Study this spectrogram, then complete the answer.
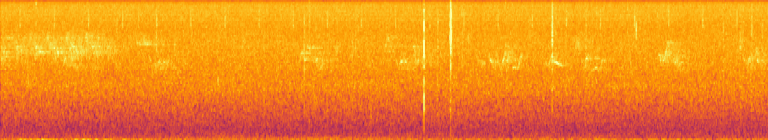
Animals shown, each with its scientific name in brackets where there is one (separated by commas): Red-eyed Vireo (Vireo olivaceus), Ovenbird (Seiurus aurocapilla), Scarlet Tanager (Piranga olivacea)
